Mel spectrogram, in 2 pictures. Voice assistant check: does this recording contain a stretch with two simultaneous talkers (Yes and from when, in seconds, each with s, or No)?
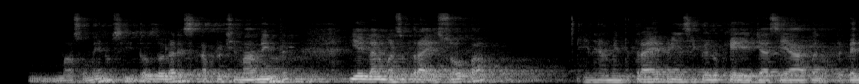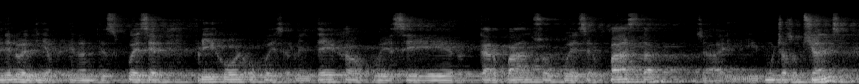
No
